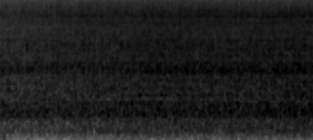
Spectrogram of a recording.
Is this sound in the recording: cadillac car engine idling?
yes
